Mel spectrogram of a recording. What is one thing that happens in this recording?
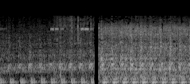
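A quad bike engine revs louder.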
